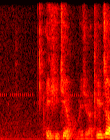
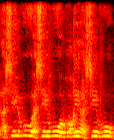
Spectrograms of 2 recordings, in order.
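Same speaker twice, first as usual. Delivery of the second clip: shrill demand; 11 semitones higher, 5 dB louder than usual. Retold or imitated. Woman at concert demanding they sit.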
